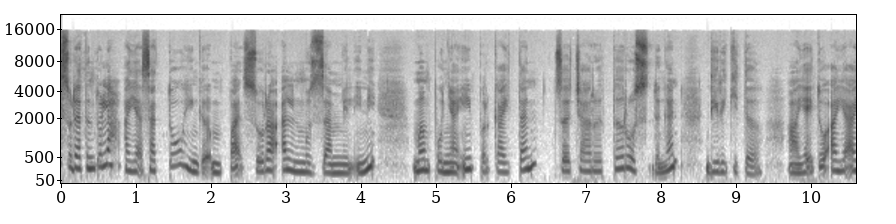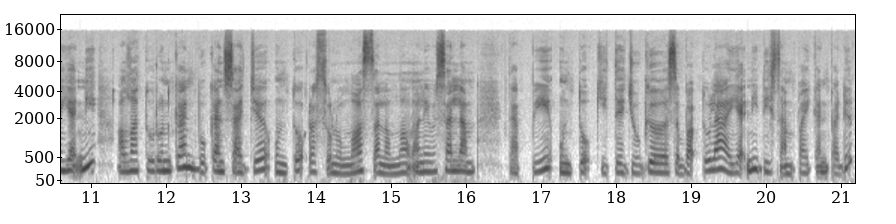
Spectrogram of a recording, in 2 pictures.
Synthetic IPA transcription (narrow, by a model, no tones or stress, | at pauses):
sudaht̪ənt̪ulahajat̪̚sat̪uhiŋɡaʔəmpat̪̚suɾaalmuzamɪlʔḭnĩmə̃mpuɲãʔipərkait̪an | sət͡ʃaɾət̪əɾʊsdəŋãndiɾikit̪əjaʔit̪uʔajaʔ̪ajat̪̚nĩʔɑlːɑht̪uɾʊnkanbukansad͡ʒaʔunt̪ʊʔrasululːɑhsɔlalːɑɦṵa̰lawasalamt̪apiunt̪ʊʔkit̪əd͡ʒuɡasəbap̚t̪ulahaja̰t̪̚nĩdisampajkanpada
